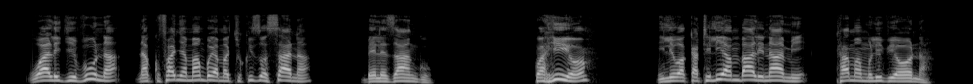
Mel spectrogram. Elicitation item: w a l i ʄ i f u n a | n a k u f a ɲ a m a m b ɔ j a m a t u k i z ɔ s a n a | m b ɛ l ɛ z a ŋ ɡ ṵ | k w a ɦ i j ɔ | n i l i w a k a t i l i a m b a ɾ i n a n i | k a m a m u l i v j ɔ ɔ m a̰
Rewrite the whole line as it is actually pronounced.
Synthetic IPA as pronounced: w a l i ʄ i v u n a | n a k u f a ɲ a m a m b ɔ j a m a t͡ʃ u k i z ɔ s a n a | m b ɛ l ɛ z a ŋ ɡ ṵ | k w a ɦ i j ɔ | n i l i w a k a t i l i a m b a l i n a m i | k a m a m u l i v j ɔ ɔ n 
